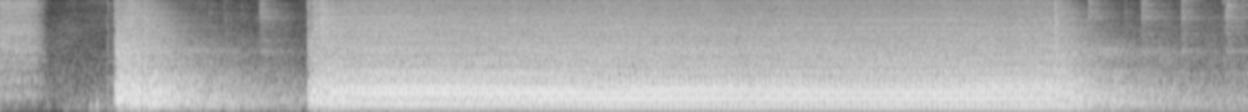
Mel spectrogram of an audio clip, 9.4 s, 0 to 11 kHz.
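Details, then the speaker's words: Feed pump on a 665 kg/h steam boiler, run by pressing the pump with its valve nearly closed during the low-water level safety check. Harsh buzzing whine with rough rattling for about six seconds, then winding down; pump sounds bad, cause unclear. "Là on l'entend, elle fait un bruit de merde quand même, la pompe."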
